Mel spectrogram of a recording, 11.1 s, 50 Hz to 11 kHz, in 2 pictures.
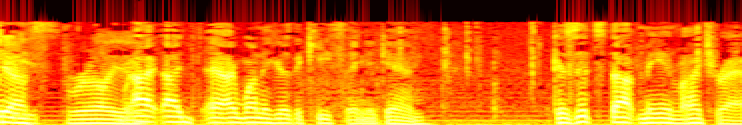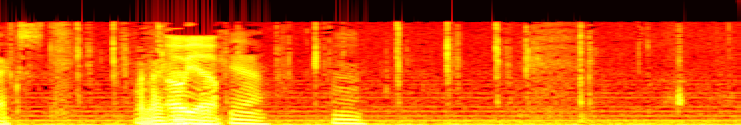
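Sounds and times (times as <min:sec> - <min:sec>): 
speech: 0:00.0 - 0:03.4, 0:04.2 - 0:08.4
typing on a computer keyboard with one hand: 0:03.4 - 0:06.6, 0:07.6 - 0:10.1.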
